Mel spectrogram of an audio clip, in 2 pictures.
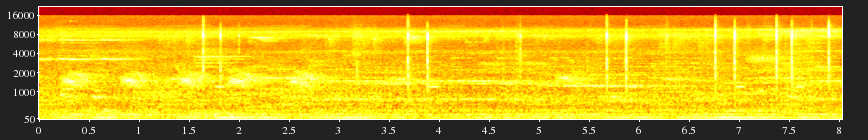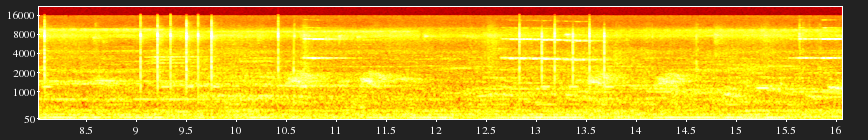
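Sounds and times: phone keypad clicks: 0:01.6 - 0:02.1, 0:03.1 - 0:04.0, 0:06.7 - 0:08.2, 0:09.0 - 0:10.8, 0:12.7 - 0:13.8.

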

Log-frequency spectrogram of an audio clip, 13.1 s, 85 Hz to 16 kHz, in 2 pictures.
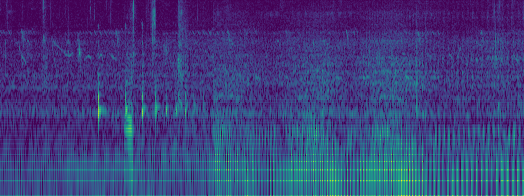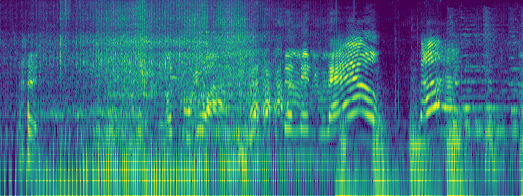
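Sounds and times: motor scooter engine revving: 0:00.2 - 0:11.1
rapid sharp chirps: 0:00.8 - 0:06.7.

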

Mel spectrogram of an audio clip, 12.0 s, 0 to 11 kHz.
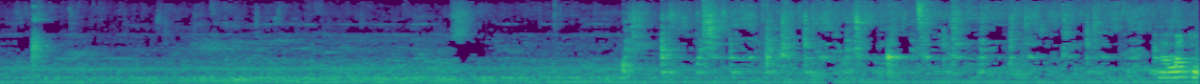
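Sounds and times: spices sizzling in hot oil: 0:06.2 - 0:12.0
spatula scraping pot: 0:06.3 - 0:12.0.

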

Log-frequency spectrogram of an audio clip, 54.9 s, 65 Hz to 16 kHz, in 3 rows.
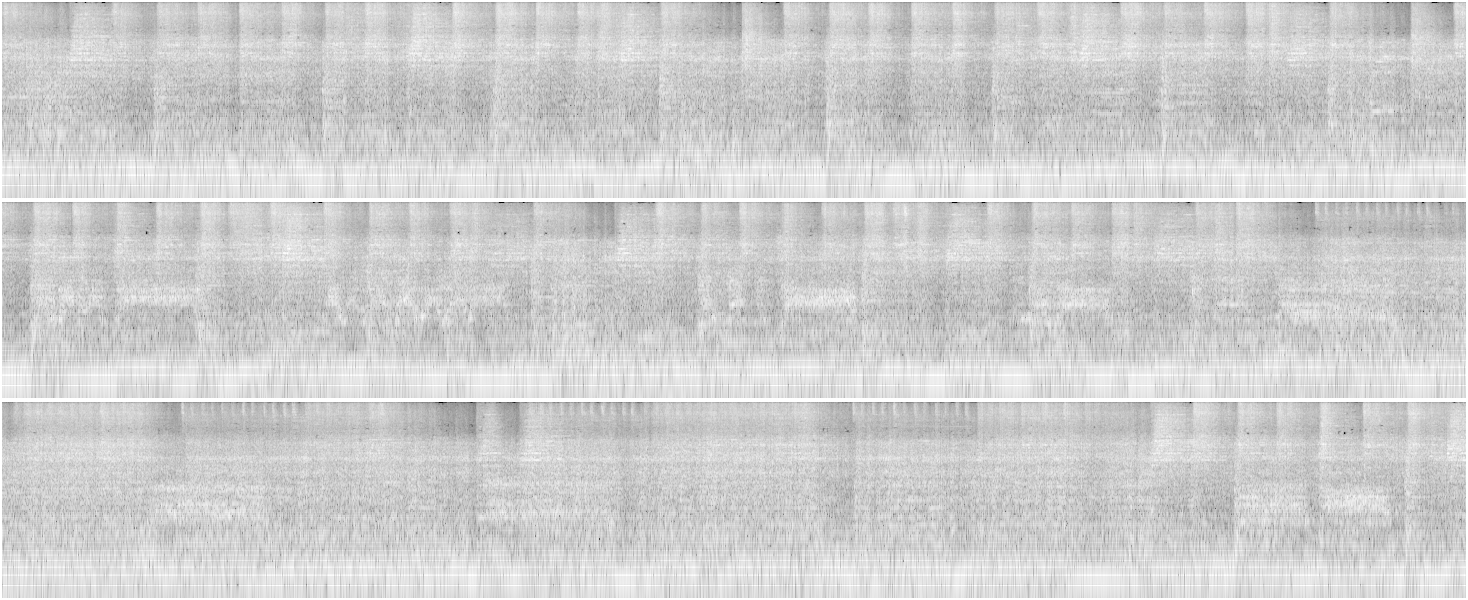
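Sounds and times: drum kit beat: 0:00.0 - 0:54.9
electric guitar: 0:00.0 - 0:54.9.

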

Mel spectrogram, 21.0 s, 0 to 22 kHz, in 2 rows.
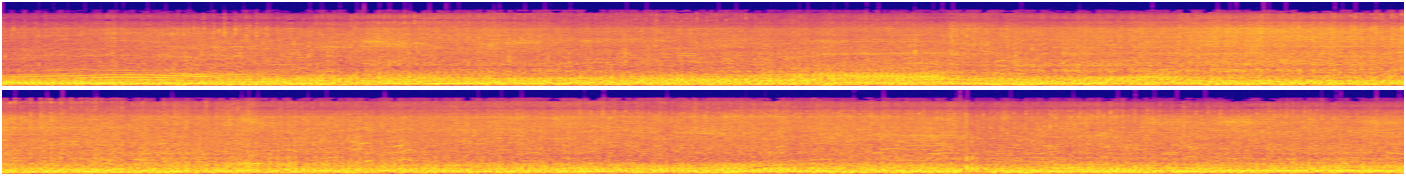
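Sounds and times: motorcycle engines rumbling: 0:00.0 - 0:21.0.

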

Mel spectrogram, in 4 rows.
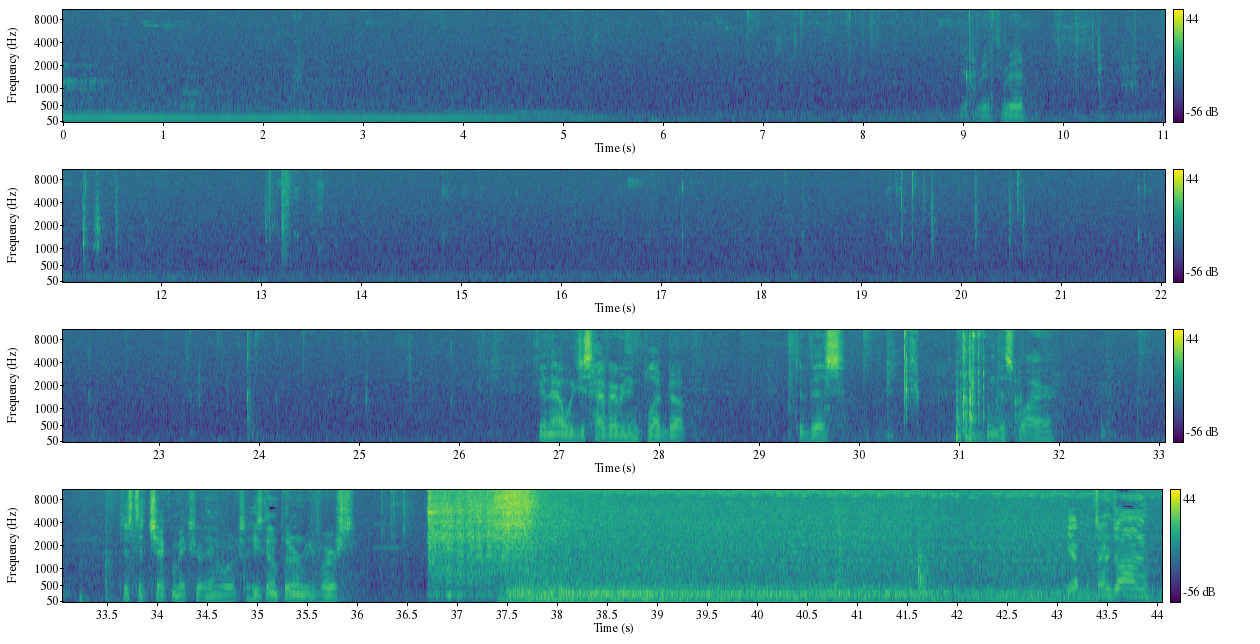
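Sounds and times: car engine starting and idling: 0:36.7 - 0:44.0.

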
